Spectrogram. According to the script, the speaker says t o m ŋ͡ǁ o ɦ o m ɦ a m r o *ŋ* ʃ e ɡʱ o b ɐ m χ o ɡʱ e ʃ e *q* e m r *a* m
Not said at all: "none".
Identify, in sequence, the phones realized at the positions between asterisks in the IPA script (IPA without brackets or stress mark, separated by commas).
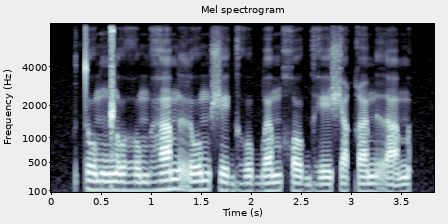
m, q, a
